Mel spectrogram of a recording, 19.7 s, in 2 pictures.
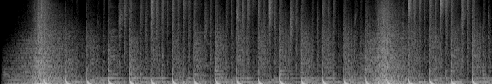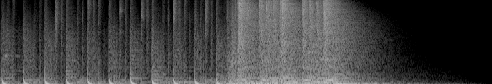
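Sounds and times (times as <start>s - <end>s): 
action music: 0.0s - 18.7s.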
